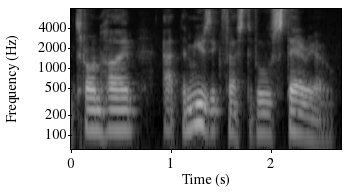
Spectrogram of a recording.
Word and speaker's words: Pstereo: at the music festival stereo, which has a silent P at the beginning if you would like to Google it.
